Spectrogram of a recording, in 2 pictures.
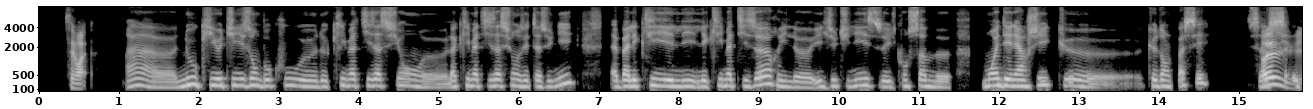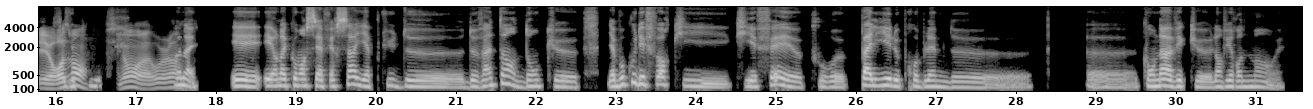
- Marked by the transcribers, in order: stressed: "pallier"
- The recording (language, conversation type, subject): French, unstructured, Que penses-tu des effets du changement climatique sur la nature ?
